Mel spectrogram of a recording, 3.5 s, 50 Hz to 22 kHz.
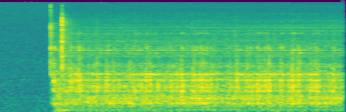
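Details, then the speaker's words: Restored 12-inch Atlas Craftsman metal lathe with back gear engaged and spindle speed greatly reduced runs with a smooth, even whir and light gear chatter, no knocks or grinding; normal running in back gear. "sounds like it's running smoothly you can see here our spindle speed is significantly reduced so back gear is good to go"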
